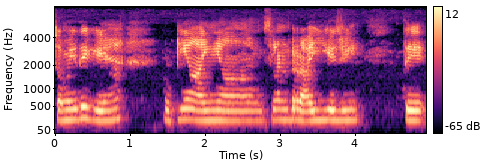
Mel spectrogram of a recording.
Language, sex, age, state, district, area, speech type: Dogri, female, 45-60, Jammu and Kashmir, Samba, rural, spontaneous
